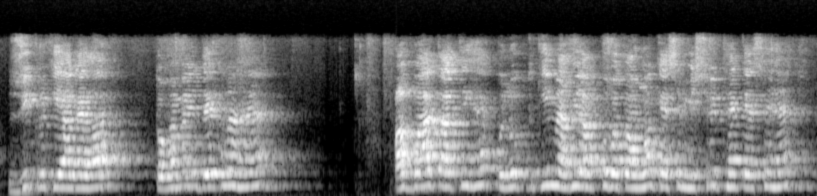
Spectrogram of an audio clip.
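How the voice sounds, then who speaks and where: A man's voice: very high-pitched, a little mellow. A male coaching-center teacher giving a classroom lecture. He asks questions and answers them himself, repeating the key terms. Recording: very echoey hall, dull lo-fi audio.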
